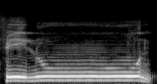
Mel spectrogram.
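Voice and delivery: ফি quick, লুন stretched long; long madd. Shown as a demonstration. Teacher demonstrating madd length, slow chant. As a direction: clip ফি, hold লুন in chant. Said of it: "লুনটা লম্বা হবে".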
